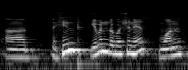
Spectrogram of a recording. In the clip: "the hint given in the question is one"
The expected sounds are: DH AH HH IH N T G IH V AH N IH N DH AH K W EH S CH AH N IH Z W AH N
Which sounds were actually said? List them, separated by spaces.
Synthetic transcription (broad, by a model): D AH HH IH N T G IH V AH N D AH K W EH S SH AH N IH Z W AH N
